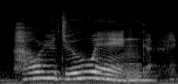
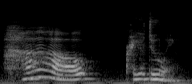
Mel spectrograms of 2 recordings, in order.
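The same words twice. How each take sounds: First: The final syllable is drawn out long. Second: The final syllable is kept short. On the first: The speaker calls it right. "Ing is the long part" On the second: The speaker calls it wrong. "People don't say"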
